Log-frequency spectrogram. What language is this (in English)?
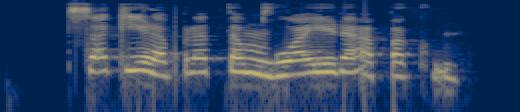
Yanahuanca Pasco Quechua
